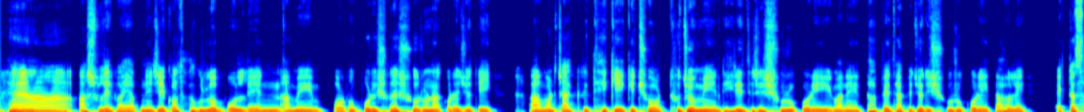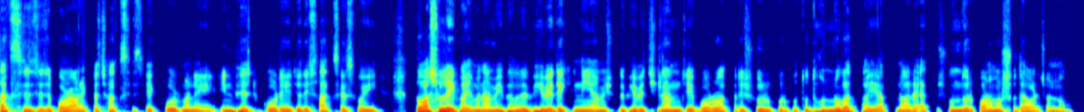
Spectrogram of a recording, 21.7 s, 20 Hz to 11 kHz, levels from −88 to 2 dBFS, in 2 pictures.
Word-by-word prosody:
হ্যাঁ, 130 -4 +3
আ - - -1 0.4
আসলেই 120 -1 0
ভাই 95 -1 0
আপনি 100 +2 -1
যে 105 - +4
কথাগুলো 110 0 +2 0.2
বললেন 105 -1 +1 0.2
আমি 105 -1 +1 0.3
বড় 105 0 -2 0.2
পরিসরে 125 0 +2
শুরু 110 -2 0
না - - +1
করে 105 0 0
যদি 105 -1 -2 0.5
আমার 100 0 +1
চাকরি 115 +3 -1
থেকে 115 -3 0
কিছু 110 +2 -2
অর্থ 105 0 -8
জমিয়ে 105 -3 +4
ধীরে, 125 -4 +3
ধীরে 115 -2 0
শুরু 110 -1 +2
করি 100 -3 +1 0.2
মানে 90 0 -1 0.2
ধাপে, 130 -3 +1
ধাপে 110 -1 0
যদি 105 0 +1
শুরু 110 -2 0
করি 100 -2 +1
তাহলে 95 -1 +1 0.4
একটা 115 - -2
সাকসেস 115 0 +1
স - - -4
এর 105 - -1
পর 105 - +2
আরেকটা 100 0 -2
সাকসেস 110 +1 -5
এ - - -2
কোর 105 -1 +2
মানে 95 -2 +1 0.3
ইনভেস্ট 110 +1 +2
করে 100 -1 +2
যদি 100 0 0
সাকসেস 100 -1 -3
হই। 95 -1 +1 0.4
তো - - -3
আসলেই 130 0 +6
ভাই 100 - +2
মানে 100 0 +1
আমি 110 - +2
এভাবে 125 +1 +4
ভেবে 115 -3 +4
দেখিনি। 105 -1 0
আমি 100 0 +1
শুধু 105 - -4
ভেবেছিলাম 105 +1 0
যে 105 - 0
বড় 100 0 +2
আকারে 105 +1 -4
শুরু 105 -1 +1
করব। 100 0 -5
তো - - -5
ধন্যবাদ 120 -2 +4
ভাই 95 - 0
আপনার 100 +2 -3
এত 95 - -9
সুন্দর 105 0 +2
পরামর্শ 100 0 +1
দেওয়ার 90 -2 -1
জন্য। - - -4
105 Hz, 200 wpm, -20 LUFS, 100-115 Hz, 0.5 s, আসলেই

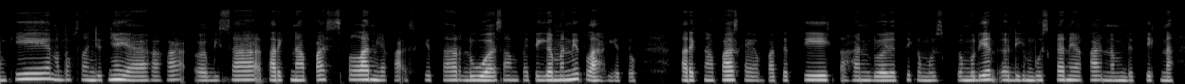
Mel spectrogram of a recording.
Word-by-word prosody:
mungkin 250 +6 +4
untuk 210 0 -7
selanjutnya 205 +1 +2
ya, 195 - 0 0.2
Kakak 205 +3 -7
e - - -9 0.2
bisa 190 +3 -8 0.3
tarik 195 -1 0
nafas 210 +2 -1 0.2
pelan 220 0 +5
ya 200 - -5
Kak, - - -8
sekitar 200 -1 -5
2-3 195 0 +2
menit 210 +5 +5
lah 185 -1 +4
gitu. 175 -1 -12 0.4
Tarik 190 -1 0
nafas 205 +2 +3
kayak 190 -2 -9
4 180 0 -9
detik, 205 +2 +2
tahan 195 +1 -6
2 185 - +3
detik, 185 +3 -7
hembus 185 0 -5
kemudian, 195 +3 +2
e 200 - -1
dihembuskan 195 +2 -2
ya 200 - -1
Kak 200 -1 -2
6 185 0 -1
detik, 185 +1 -9
nah 180 - -1
195 Hz, 170 wpm, -23 LUFS, 190-205 Hz, 0.4 s, pelan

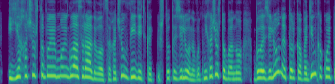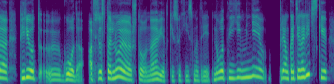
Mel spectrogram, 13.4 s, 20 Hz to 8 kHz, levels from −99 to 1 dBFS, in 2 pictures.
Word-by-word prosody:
и 240 - +3
я 270 +7 +4
хочу, 325 +3 -1
чтобы 330 0 0
мой 315 +1 -1
глаз 315 0 +3
радовался! 205 -10 +1
Хочу 300 - -1
увидеть 265 -3 +1
ка 195 - -6
и 180 - -11
что-то 240 +1 -5
зелёное! 235 -6 0
Вот 195 +4 -9
не 245 - +1
хочу, 340 +6 0
чтобы 255 -9 -1
оно 210 -1 -4 0.2
было 245 +4 +6
зеленое 290 - +1
только 250 -3 +1
в 210 - -10
1 345 - +3
какой-то 285 - -1 0.2
период, 245 -2 +4
э, 185 0 -7
года, 175 0 0
а - - -4
всё 235 - -3
остальное 235 -4 +2
что- 175 -3 -6
на 185 +6 -3
ветки 155 -4 -6
сухие 160 +1 -13
смотреть? 160 0 -11
Ну 205 +4 -2
вот 250 0 +1
и 245 +2 -1
мне 275 0 0 0.3
прям 245 -1 0
категорически 265 +2 +2
245 Hz, 185 wpm, -23 LUFS, 200-285 Hz, 0.3 s, было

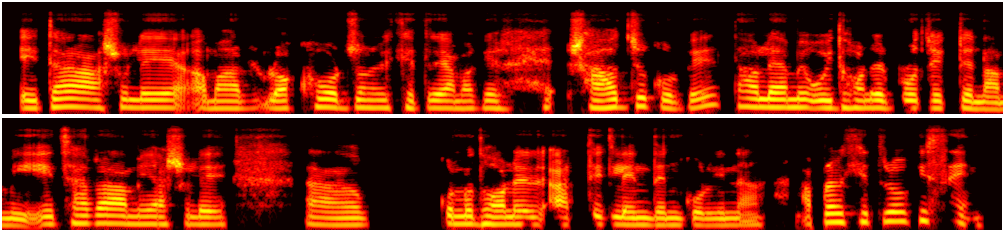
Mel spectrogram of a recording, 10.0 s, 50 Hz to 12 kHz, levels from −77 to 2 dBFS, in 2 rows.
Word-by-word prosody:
এটা 205 +3 0 0.2
আসলে 190 0 +3 0.3
আমার 175 0 0 0.2
লক্ষ্য 180 +4 -1
অর্জনের 185 0 -2
ক্ষেত্রে 185 0 -3
আমাকে 175 +1 -4 0.2
হে - - -7 0.2
সাহায্য 190 +2 +3
করবে, 180 +1 -3 0.2
তাহলে 205 -2 +2
আমি 200 - +1
ওই 180 - +3
ধরনের 185 -1 +1
প্রজেক্টে 180 -1 -1
নামি। 155 -1 0
এছাড়া 195 +2 0
আমি 185 -1 -3
আসলে 175 -1 +4 0.5
অ্যাঁ 165 -2 -1 0.4
কোন 195 -2 0
ধরনের 175 0 +2
আর্থিক 185 - -5
লেনদেন 165 -1 0
করি 155 -1 -2
না। - - -5 0.3
আপনার 225 +4 +2
ক্ষেত্রেও 240 +2 -2
কি 260 - -1
সেম? 200 -7 -4
185 Hz, 180 wpm, -22 LUFS, 175-195 Hz, 0.5 s, আসলে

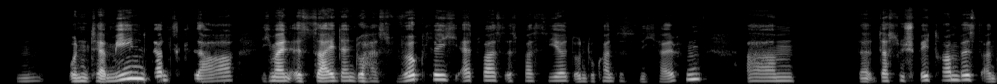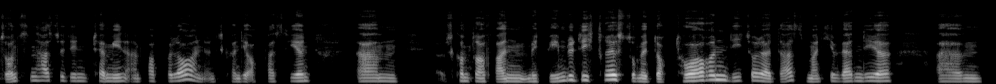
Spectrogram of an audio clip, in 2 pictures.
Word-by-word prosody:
Mhm. 150 +3 -18 0.2
Und 155 +1 +1
'n 160 - -2
Termin, 255 - +8
ganz 195 +1 0
klar 165 +7 -3 0.2
ich 170 - -17
meine, 170 0 +8
es 150 - -1
sei 155 +1 +8
denn, 175 +1 -2
du 160 -1 +2
hast 140 -2 -13
wirklich 220 +4 +5
etwas 185 +1 -1
ist - - -12
passiert 170 +1 -4
und 140 +2 -7
du 145 - -15
konntest 160 -2 -11
nicht 125 +1 -22
helfen, 230 - -1 0.5
ähm, 165 +1 -5 0.6
da 145 0 -5
dass 165 0 -2
du 185 - -10
spät 195 +2 +1
dran 195 +1 +1
bist, 215 +1 +3
ansonsten 135 +8 -7
hast 180 0 -7
du - - -9
den 160 -2 -12
Termin 150 +1 -4
einfach 140 +2 -13
verloren 180 +1 -2
und 130 - -19
es - - -17
kann 135 - -14
dir 140 - -6
auch - - -20
passieren 155 +4 -5 0.5
ähm, 150 -1 -5 0.5
es - - -16
kommt 160 -2 -7
darauf 140 0 -3
an, 135 +1 -2
mit 140 0 -7
wem 145 +6 -5
du 210 - 0
dich 200 +1 -3
triffst, 220 +1 +5
so - - -6
mit 135 -3 -3
Doktoren, 190 - +2
dies 170 0 -13
oder 170 -6 +1
das, 180 +6 -9
manche 140 +2 -9
werden 155 +2 -3
dir 165 0 0 0.5
ähm, 140 0 -7
160 Hz, 185 wpm, -26 LUFS, 145-180 Hz, 0.6 s, Termin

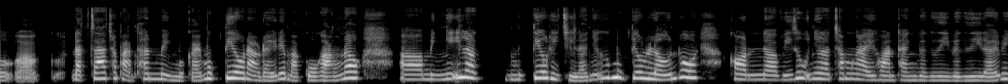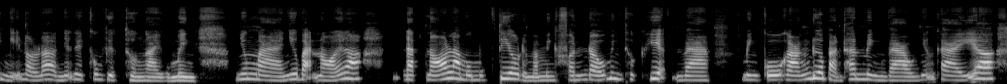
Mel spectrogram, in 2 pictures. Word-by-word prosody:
ờ, - - -2
c - - -20 0.2
đặt 220 -1 -2
ra 270 0 +8
cho 280 - -4
bản - - -1
thân 255 -1 -3
mình 215 -6 -4
một 180 - -6
cái 180 +1 -4
mục 270 0 0
tiêu 290 -1 +6
nào 215 -6 +1
đấy 180 0 -3
để 260 - +1
mà 180 -8 -4
cố 190 0 -3
gắng 190 +3 0
đâu. 290 +1 +6 0.4
Ờ, 230 0 0
mình 230 -1 -6
nghĩ 255 +6 +3
là 315 -3 +7 0.3
mục 220 -1 -9
tiêu 295 0 +6
thì 270 -3 0
chỉ 195 -3 -3
là 170 +1 -4
những 225 +7 -6
cái 305 +1 +1
mục 320 -1 +7
tiêu 290 -1 +3
lớn 245 -2 +2
thôi. 320 -1 +6 0.3
Còn, 230 -3 0
ờ, 215 -1 -1
ví 210 +1 -7
dụ 295 +2 +1
như 265 -2 -2
là 250 - 0
trong 260 +1 -4
ngày 220 -4 -2
hoàn 205 -1 -2
thành 195 -1 -7
việc 195 -1 -7
gì, 185 0 -6
việc 180 -1 -3
gì 185 0 -4
đấy 180 +2 -3
mình 250 -3 -3
nghĩ 185 - -5
nó 215 -4 -3
là 225 +2 +2
những 200 0 -6
cái 235 - -4
công 235 +2 -8
việc 215 -2 -4
thường 185 -3 -3
ngày 175 -1 -1
của - - -7
mình. 170 0 +2 0.4
Nhưng 250 0 -2
mà 200 -4 +1
như 230 +6 -2
bạn 225 - +3
nói 190 +3 0
la 265 -1 +5 0.4
đặt 220 -1 +2
nó 215 +3 +5
là 270 -1 +6
một 210 -3 -4
mục 205 0 -10
tiêu 265 -2 +2
để 185 - -5
mà 175 -1 -2
mình 190 +1 -5
phấn 205 +1 -5
đấu, 210 -2 +1
mình 270 0 -1
thực 225 -2 -13
hiện 270 -1 +1
và 195 -1 0 0.3
mình 215 -1 -4
cố 210 +1 +3
gắng 215 +2 +3
đưa 285 -1 +4
bản 230 -8 -1
thân 240 +3 -2
mình 205 -5 -4
vào 185 -1 0
những - - -6
cái, 205 -3 0
ơ, 265 -1 +7
220 Hz, 275 wpm, -20 LUFS, 195-255 Hz, 0.4 s, ra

